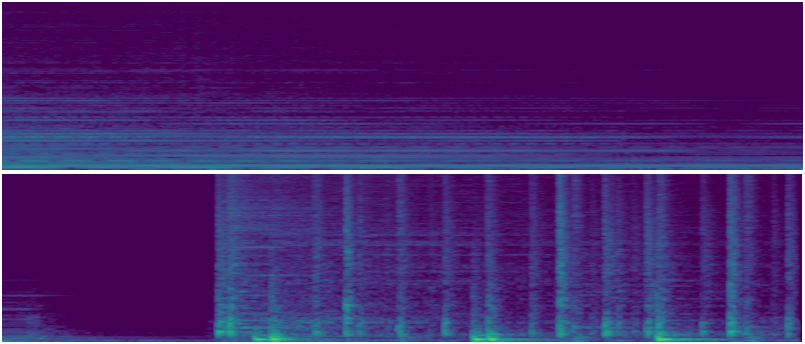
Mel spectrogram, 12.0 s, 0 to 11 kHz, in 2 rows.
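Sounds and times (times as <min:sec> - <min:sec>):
snare and cymbal hits: 0:07.6 - 0:12.0
heavy bass drum beats: 0:07.7 - 0:12.0.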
